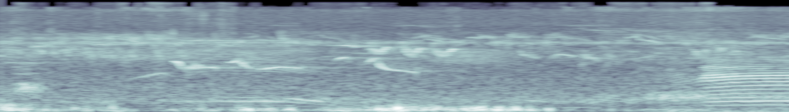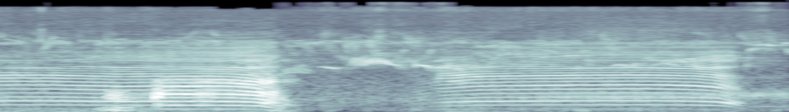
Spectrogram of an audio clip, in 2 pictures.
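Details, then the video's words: Agitated cattle in a herd heading toward green pastures: two long, loud, deep moos of about two seconds each, the first wavering near its end, after a quieter stretch with some rustling and faint bird calls. "An Agitated Herd of Cattle Running Toward Green Pastures, with the Sound of Mooing Cows."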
